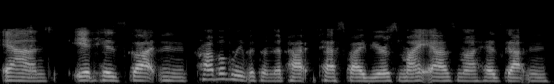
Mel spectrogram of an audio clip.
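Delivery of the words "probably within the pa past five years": ordinary talk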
